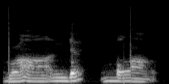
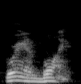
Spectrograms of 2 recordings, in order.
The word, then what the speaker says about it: Grand Blanc: Now, in Michigan, they do not pronounce this the way it would be somewhere else. If you live somewhere else, that would be pronounced Grand or Grand Blanc.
